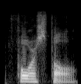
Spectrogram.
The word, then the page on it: forceful: American English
